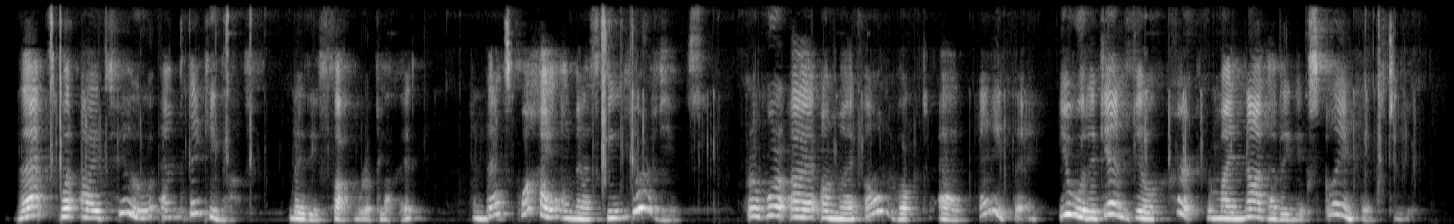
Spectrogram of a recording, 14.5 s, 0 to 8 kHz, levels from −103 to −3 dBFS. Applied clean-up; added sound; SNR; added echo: neural mask model DeepFilterNet 3.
